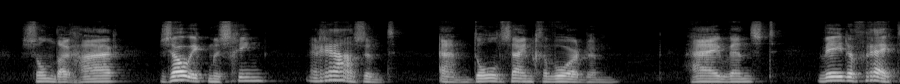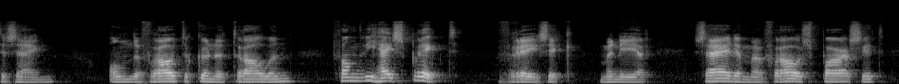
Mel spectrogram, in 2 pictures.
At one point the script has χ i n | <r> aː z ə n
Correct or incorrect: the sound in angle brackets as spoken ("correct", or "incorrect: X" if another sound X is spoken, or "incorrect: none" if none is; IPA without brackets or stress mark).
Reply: correct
